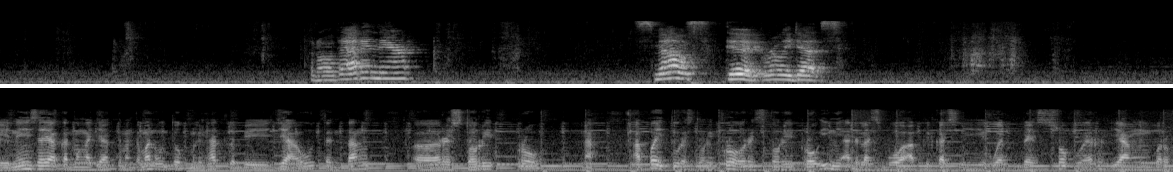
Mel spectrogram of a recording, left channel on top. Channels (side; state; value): both; different; correlation 0.02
